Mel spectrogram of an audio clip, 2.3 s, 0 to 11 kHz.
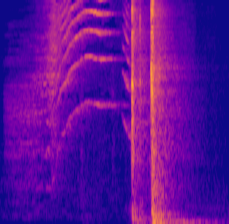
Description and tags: The squeal of a creaky door as it closes. Recorded on iPhone 6S and cleaned up in Adobe Audition.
